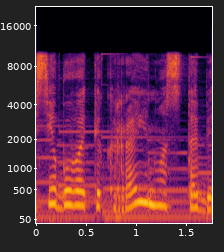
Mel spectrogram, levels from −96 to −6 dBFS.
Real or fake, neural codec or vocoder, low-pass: real; none; 9.9 kHz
